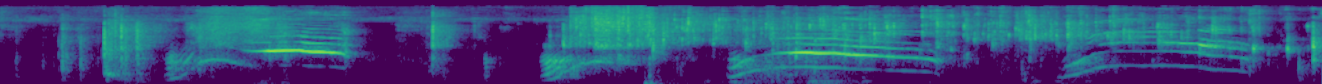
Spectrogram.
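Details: Rescued foster kittens, two of them, demanding more milk after their meal: loud, drawn-out, plaintive meows that rise then slide down, about four calls in quick succession, with rustling and brief noise bursts between.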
